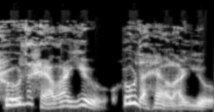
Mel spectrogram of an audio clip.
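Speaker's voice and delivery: frightening, scary woman's voice. Imitating an ex-girlfriend as a costume: imitating an ex-girlfriend. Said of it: "the scariest creature in the world. My ex-girlfriend".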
